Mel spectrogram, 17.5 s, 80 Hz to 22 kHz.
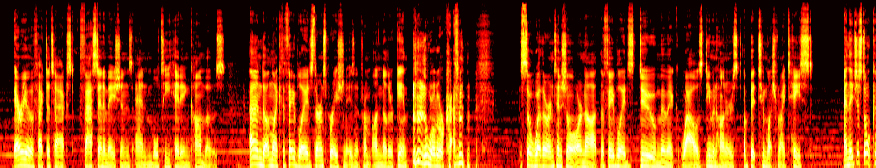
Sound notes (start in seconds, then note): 8.2 cough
